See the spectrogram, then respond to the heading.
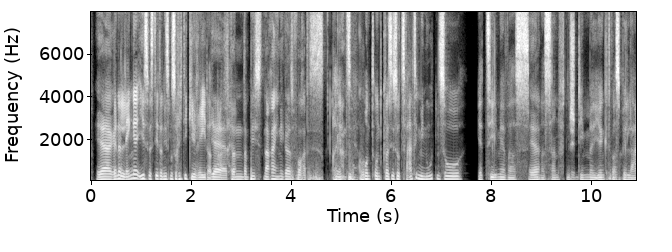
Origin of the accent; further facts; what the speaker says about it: Upper Austria, Austria; Äh, ich bin, ein Oberösterreicher, äh, ein Zurkreister.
